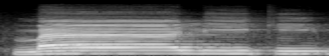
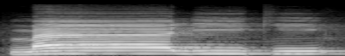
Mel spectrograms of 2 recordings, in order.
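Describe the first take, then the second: No difference in how they are said.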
